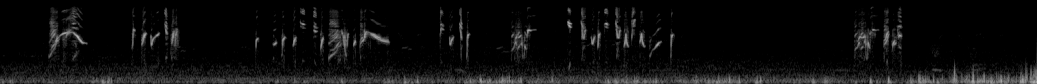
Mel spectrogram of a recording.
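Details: Goldfinch song made of rapid high twittering phrases, sharp chirps and descending slurred notes, delivered in irregular bursts across the recording with short gaps; faint low rumble underneath.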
